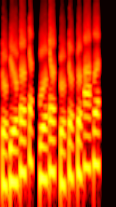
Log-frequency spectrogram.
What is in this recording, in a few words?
scrappy jolly medium clear jolly, voice archetypes; voxel audio preview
